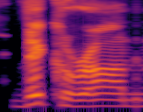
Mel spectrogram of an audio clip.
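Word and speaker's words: Vikram: but like people um I've heard people pronounce this vicam vicam is actually correct pronunciation um yeah I was gonna say isn't it vicam it is vicam but like in New Zealand you know accent so it's like vickram yeah you know but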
